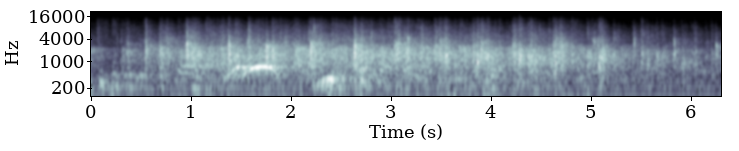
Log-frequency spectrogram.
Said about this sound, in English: Not many of us get applauded for doing the Bible reading, so that's it's really good.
